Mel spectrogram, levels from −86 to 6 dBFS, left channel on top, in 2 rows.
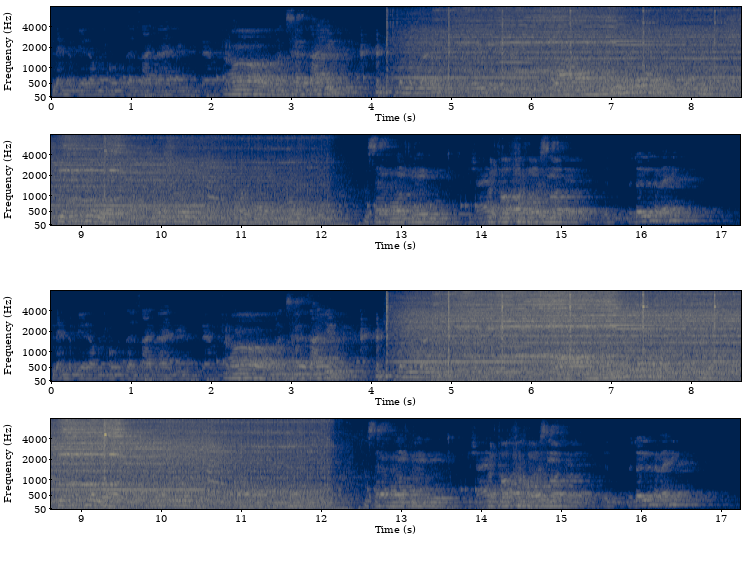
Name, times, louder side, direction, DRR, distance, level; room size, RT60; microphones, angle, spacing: voice 1, 0.0-2.4 2.7-7.2 8.4-8.6 12.9-13.4 13.8-15.0 15.5-16.5, equal, 15° right, 3 dB, 5.1 m, -50 dB
sound 1, 0.9-14.7, left 1 dB, 20° left, 3.0 m, -60 dB
voice 2, 2.1-3.6 6.2-12.2 12.5-13.3 14.1-15.1, equal, 5° left, -7 dB, 7.7 m, -44 dB
Hammer / Sawing, 4.2-12.4, right 10 dB, 70° right, 0.9 m, -35 dB
29.0 x 22.5 x 7.8 m, 1.3 s
head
